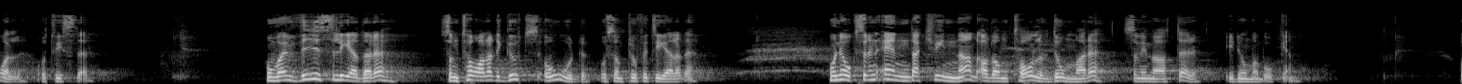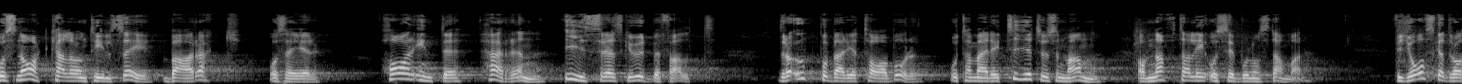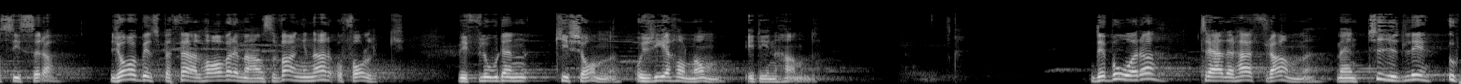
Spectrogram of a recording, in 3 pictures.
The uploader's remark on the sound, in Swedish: Inspelad i Roseniuskyrkan den 15 januari 2023.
